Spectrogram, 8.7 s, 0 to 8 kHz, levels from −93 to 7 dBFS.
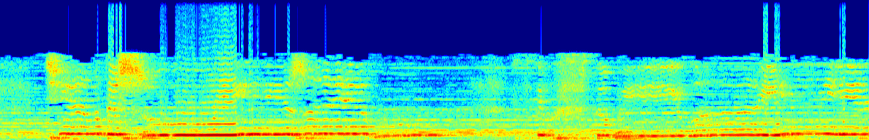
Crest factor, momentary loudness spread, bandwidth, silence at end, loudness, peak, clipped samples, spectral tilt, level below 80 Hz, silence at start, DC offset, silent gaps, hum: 8 dB; 16 LU; 5.6 kHz; 0 s; -9 LUFS; 0 dBFS; 4%; -8 dB/octave; -36 dBFS; 0 s; under 0.1%; none; none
